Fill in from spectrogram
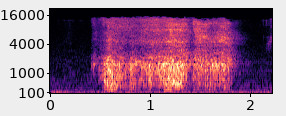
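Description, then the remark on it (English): A single loud, drawn-out slurp of a drink, a wet, hissing intake of air and liquid lasting over a second before cutting off. “show, is you need to slurp this as loud as you can.”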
